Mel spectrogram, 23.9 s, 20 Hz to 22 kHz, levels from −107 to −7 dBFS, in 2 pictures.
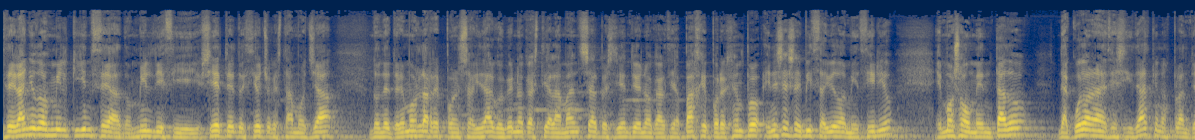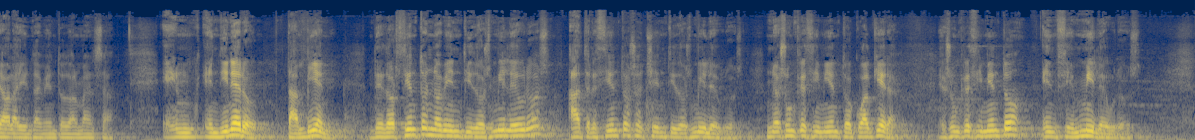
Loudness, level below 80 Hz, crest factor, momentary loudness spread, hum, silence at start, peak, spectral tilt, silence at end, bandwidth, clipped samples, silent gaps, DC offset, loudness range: -23 LUFS; -48 dBFS; 18 dB; 10 LU; none; 0.05 s; -4 dBFS; -7 dB/octave; 0.05 s; 16.5 kHz; under 0.1%; none; under 0.1%; 4 LU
